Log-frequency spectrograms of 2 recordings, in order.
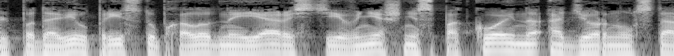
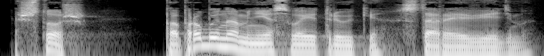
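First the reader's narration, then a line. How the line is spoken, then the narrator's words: Plain. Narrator (Russian): сказал Пауль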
